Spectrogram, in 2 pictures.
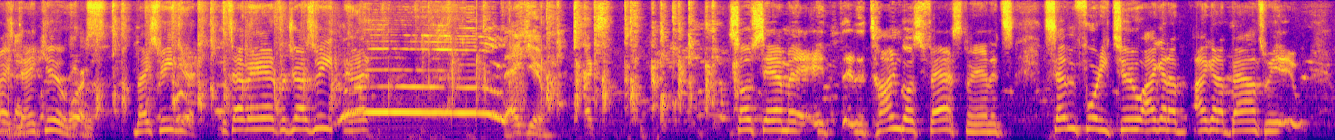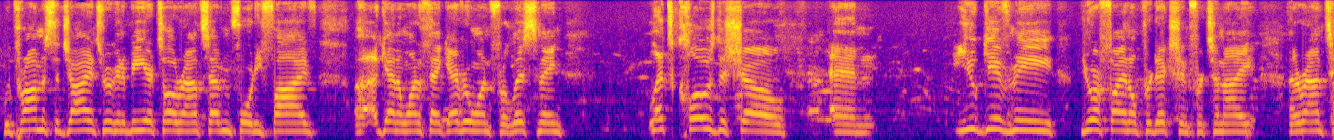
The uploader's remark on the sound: LIVE From The Giants 2023 Draft Party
